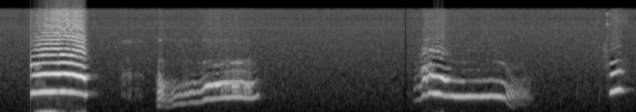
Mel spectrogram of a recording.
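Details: Two pet dogs left at home while their owner goes to the store, howling: four drawn-out, wavering, harmonic howls rising then sliding down, the last one short and faint, in a quiet room.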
